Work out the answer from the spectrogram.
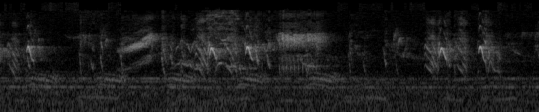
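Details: Black bulbul (Hypsipetes leucocephalus) song: a rapid string of short, sharp, squeaky chirps and slurred notes, several per second, over a faint steady hum.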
